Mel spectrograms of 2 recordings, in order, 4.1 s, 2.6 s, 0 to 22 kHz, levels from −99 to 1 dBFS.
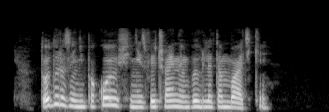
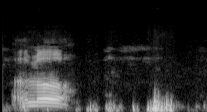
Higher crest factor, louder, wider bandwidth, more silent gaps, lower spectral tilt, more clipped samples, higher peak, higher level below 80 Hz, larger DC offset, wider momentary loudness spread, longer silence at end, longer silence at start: about the same, 16 dB vs 20 dB; first, -18 LUFS vs -24 LUFS; first, 7 kHz vs 5.2 kHz; neither; second, -8 dB/octave vs -10 dB/octave; neither; first, -2 dBFS vs -6 dBFS; second, -62 dBFS vs -40 dBFS; neither; second, 5 LU vs 19 LU; first, 0.75 s vs 0.4 s; first, 0.5 s vs 0.15 s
